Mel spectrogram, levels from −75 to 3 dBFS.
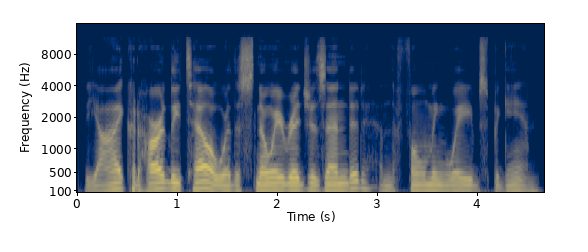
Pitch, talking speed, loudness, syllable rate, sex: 120 Hz, 195 wpm, -18 LUFS, 5.1 syllables/s, male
